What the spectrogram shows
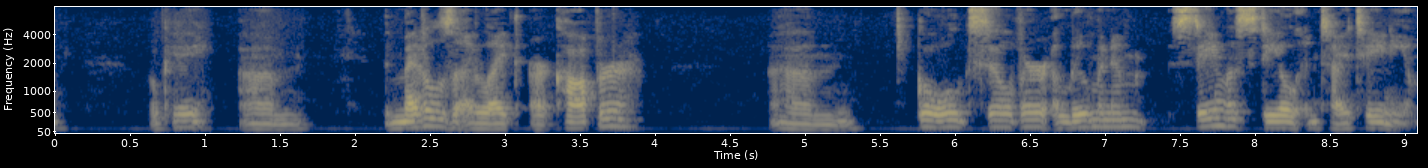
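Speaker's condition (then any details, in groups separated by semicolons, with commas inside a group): No condition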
